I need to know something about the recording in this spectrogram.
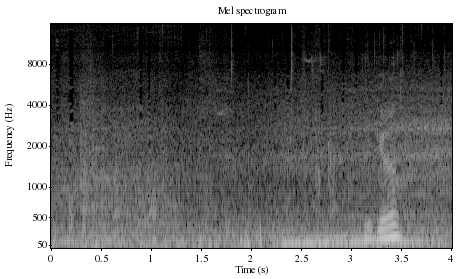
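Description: Faint outdoor background noise, then a steady low engine hum starts a little over halfway through and keeps on.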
